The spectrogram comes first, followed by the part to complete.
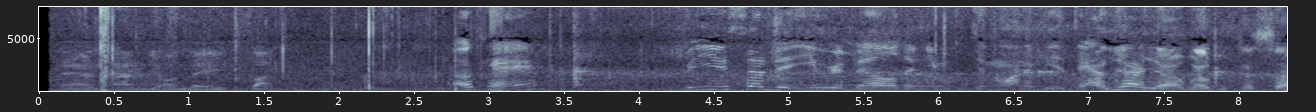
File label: Bali, Indonesia; asia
